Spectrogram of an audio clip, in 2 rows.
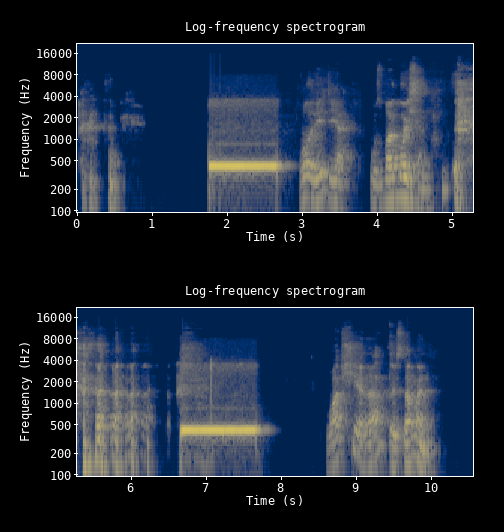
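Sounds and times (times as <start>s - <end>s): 
speech: 0.0s - 0.8s, 3.0s - 7.0s, 8.6s - 10.1s
steady fairly loud dial tone hum: 1.8s - 2.8s, 6.7s - 7.8s
laughter: 5.0s - 6.5s.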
